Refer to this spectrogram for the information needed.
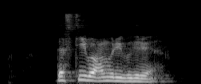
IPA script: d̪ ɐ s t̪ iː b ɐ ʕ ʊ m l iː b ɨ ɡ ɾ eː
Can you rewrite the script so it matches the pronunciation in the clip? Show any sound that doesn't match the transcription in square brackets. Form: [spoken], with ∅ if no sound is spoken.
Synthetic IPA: d̪ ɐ s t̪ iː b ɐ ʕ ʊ m [ɾ] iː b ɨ ɡ ɾ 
